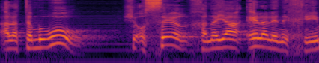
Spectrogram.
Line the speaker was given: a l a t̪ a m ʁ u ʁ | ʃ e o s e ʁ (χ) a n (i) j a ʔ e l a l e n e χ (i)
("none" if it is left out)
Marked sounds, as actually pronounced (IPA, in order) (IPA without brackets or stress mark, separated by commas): χ, a, i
